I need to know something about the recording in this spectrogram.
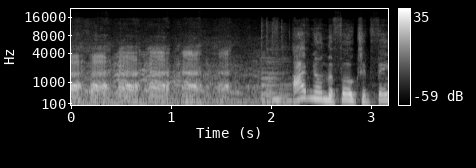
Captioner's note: chuckles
